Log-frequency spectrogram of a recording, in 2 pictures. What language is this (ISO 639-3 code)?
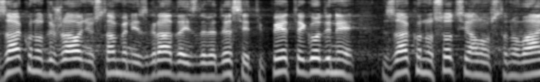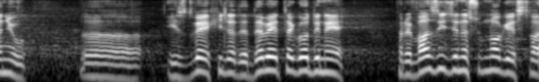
srp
